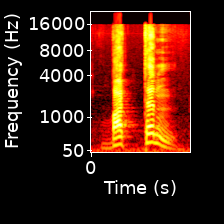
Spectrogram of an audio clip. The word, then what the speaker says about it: button: இங்கே பாருங்கள், பட்டன், BUTTON. அந்த டீக்கு அப்புறம் எண் வரும்போது டீயிலிருந்து எண்ணுக்கு ஜம்ப் ஆகி விட வேண்டும்.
